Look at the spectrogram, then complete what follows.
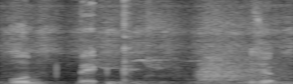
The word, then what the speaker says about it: উদ্বেগ: যেমন উদ্বেগ আমরা কি বলি উদ্বেগ না অনেকে উদ্বেগ বলে কিন্তু সঠিক উচ্চারণ হচ্ছে উদ্বেগ উদ্বোধন অনেকে উদ্বোধন বলে কিন্তু সঠিক উচ্চারণ হচ্ছে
